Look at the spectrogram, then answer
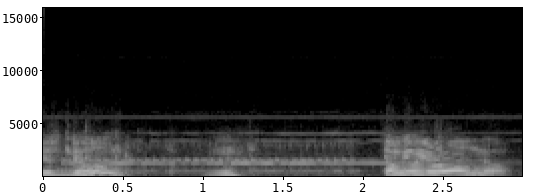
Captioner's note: phone ringing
